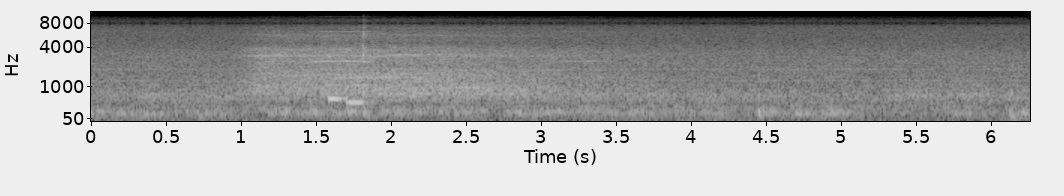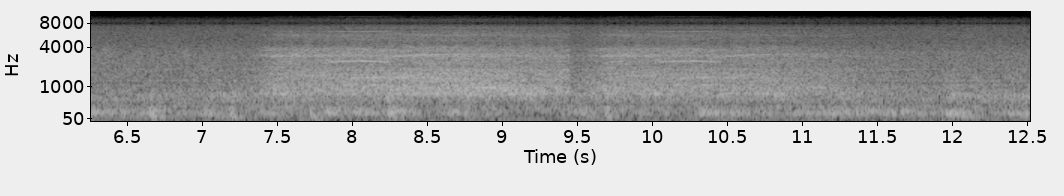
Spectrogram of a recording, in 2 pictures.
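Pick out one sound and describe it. A stadium crowd cheers in swelling waves.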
